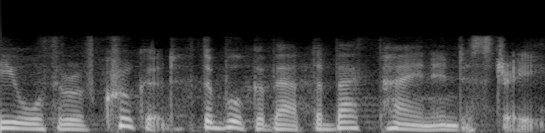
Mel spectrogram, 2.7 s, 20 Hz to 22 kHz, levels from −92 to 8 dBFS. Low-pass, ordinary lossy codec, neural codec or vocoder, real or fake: 7.2 kHz; AAC, 48 kbps; codec, 24 kHz, 1.2 kbps, DualCodec; fake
